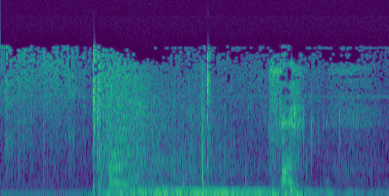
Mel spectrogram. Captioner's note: laughs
